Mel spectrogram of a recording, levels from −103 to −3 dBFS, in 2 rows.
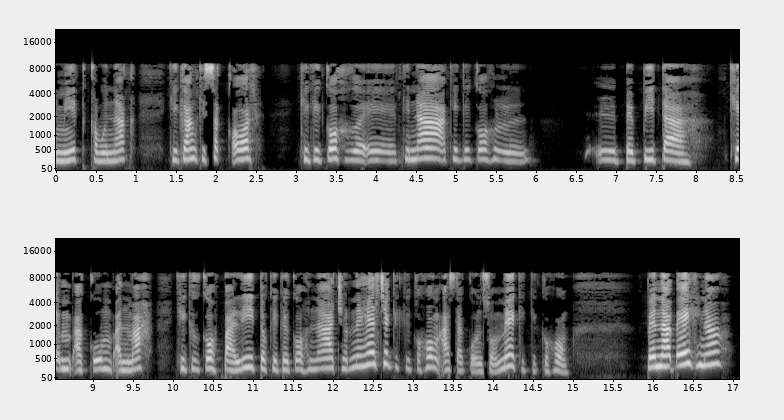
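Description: From start to finish, the speech carries plainly audible AAC compression damage. Nothing sits above 9 kHz, so the top end is missing and the sound is dull. The likely cause is an AAC-LC encoder working at a low rate, which fits something near 32 kbps. With too few bits, the encoder drops the highest band and coarsely quantises what remains. Sibilants turn fizzy and smeared. Sustained sounds pick up a warbling texture.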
